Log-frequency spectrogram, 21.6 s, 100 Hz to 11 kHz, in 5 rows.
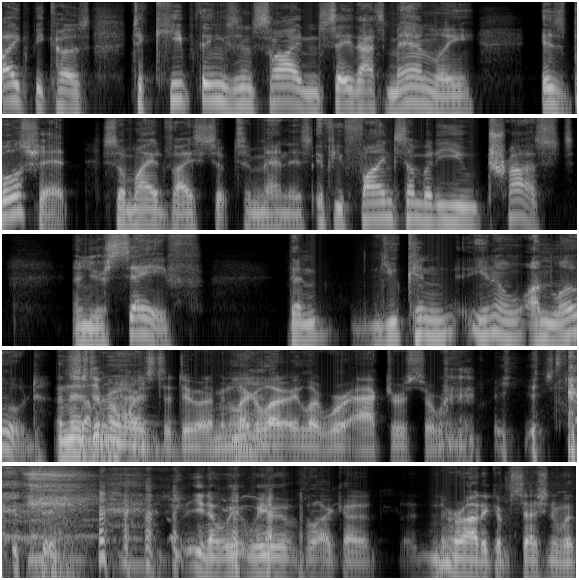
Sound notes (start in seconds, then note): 16.2 laughs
